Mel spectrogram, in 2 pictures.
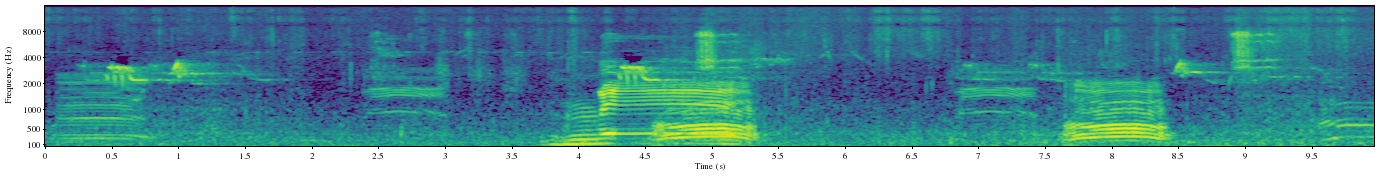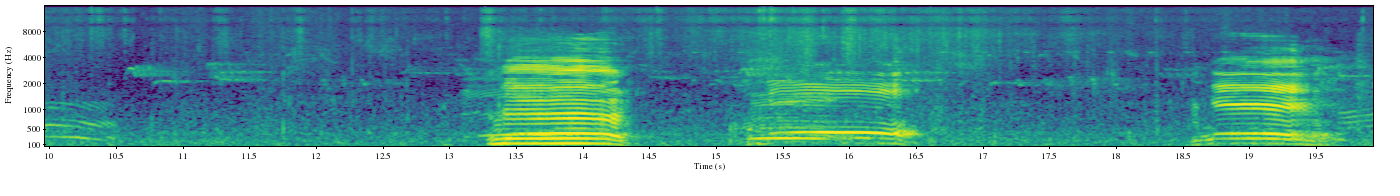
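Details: Several tame cows, driven home to the barn in the village every afternoon, moo repeatedly. Some moos are deep and rough, others higher and wavering. About six calls over twenty seconds with quiet outdoor noise between.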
